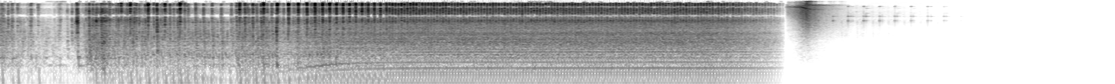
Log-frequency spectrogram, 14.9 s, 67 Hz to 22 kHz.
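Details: 2015 Yard Machine mower with Briggs & Stratton 140cc engine after carb cleaning and sharpening: after a few rough catches it settles into a steady even putter, then shuts off; running normally.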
